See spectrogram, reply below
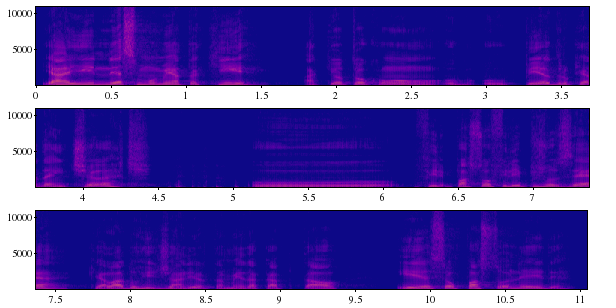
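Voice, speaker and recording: A male pastor with a Brazilian Portuguese accent, telling a testimony as a story during a church sermon, with animated, halting restarts. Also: mid-range voice. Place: church service.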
